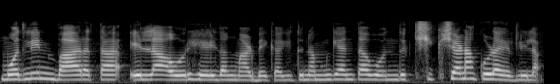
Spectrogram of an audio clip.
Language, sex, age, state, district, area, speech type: Kannada, female, 18-30, Karnataka, Tumkur, rural, spontaneous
